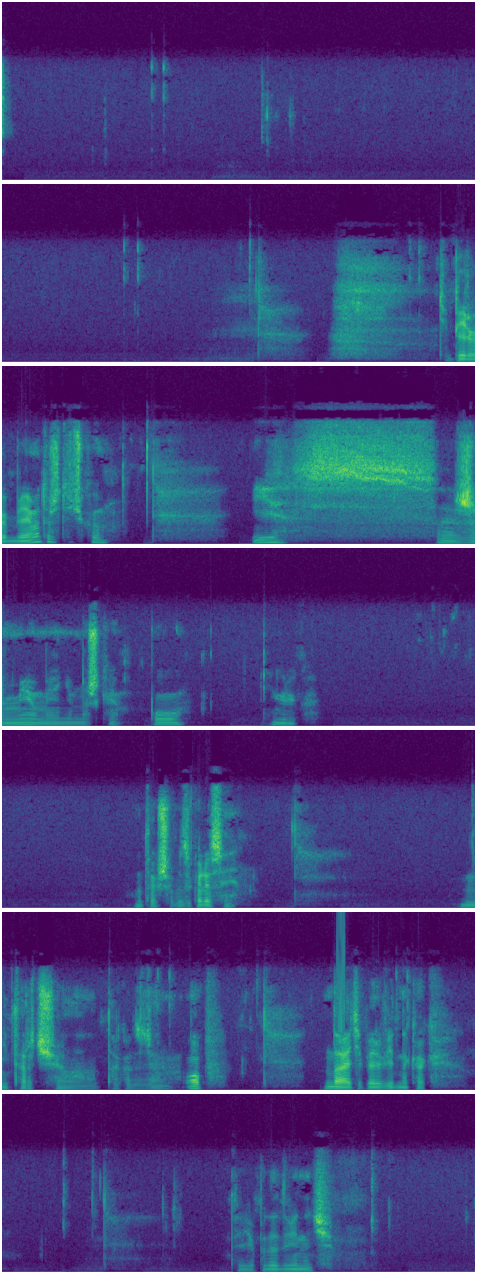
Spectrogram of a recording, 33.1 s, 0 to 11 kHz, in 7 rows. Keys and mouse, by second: 0.1-1.0 shift+middle drag, 1.6 click, 2.7 g, 10.7 s, 27.7 click, 30.2 alt+z, 32.5 shift+z.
